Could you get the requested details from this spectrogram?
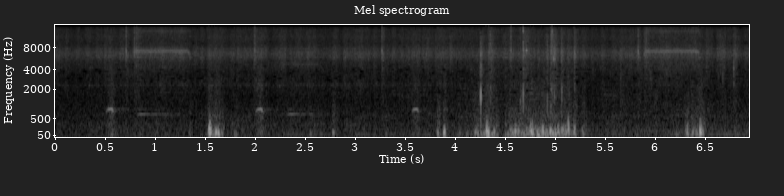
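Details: Common cuckoo heard in the woods at Ilyeong, spring 2014, giving three falling two-note cu-ckoo calls at steady intervals, followed by low thuds and rustling close by and an occasional thin high tone.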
